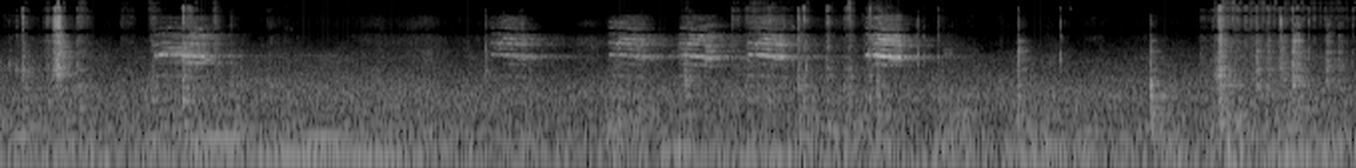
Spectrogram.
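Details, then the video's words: Blue jays give harsh, scratchy squawks in short bursts every second or two, over a steady low rumble of background noise. "Blue jays"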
